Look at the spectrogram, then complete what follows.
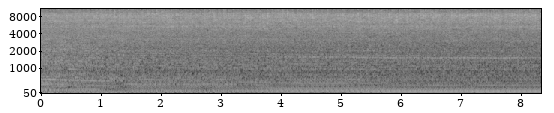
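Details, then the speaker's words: BMW M6 V10, first start after new rod bearings, rod bolts and VANOS pump: a smooth, even idle with no knocking, plus a whirring screech from the filtered secondary air pump. Secondary air valves are missing, causing an exhaust leak. "now we're gonna have two noises here and one noise is going to be the secondary area you hear it screeching it has a stupid filter on it"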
